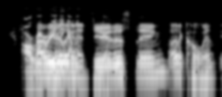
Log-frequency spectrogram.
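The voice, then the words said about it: Imitates another person's voice. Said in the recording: “your Sydney voice ... How's my Sydney voice go? ... these bad impressions”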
